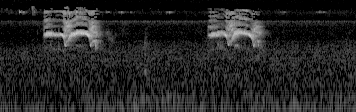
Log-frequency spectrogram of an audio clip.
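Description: A wild songbird calling faintly twice, about a second in and again about four seconds in; each call is a quick run of high, arching notes lasting about a second.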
